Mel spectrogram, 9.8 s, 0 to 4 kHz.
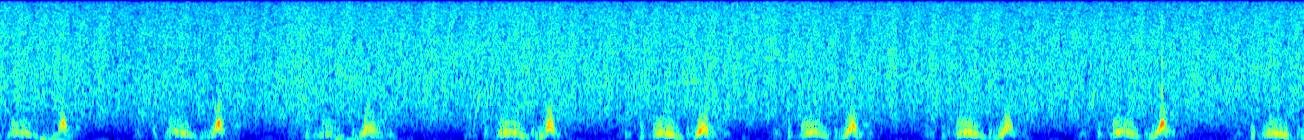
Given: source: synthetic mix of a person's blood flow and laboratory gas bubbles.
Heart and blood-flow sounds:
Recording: Doppler ultrasound of blood flow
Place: precordium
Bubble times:
no bubbles
From the record:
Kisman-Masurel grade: 000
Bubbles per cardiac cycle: 0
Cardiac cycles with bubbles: 0%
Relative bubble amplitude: no bubbles discernible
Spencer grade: 0 (complete lack of bubble signals)

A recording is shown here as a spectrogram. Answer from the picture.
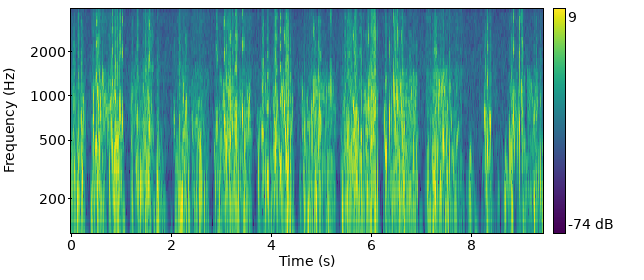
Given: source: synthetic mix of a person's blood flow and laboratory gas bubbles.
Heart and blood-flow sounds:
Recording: Doppler ultrasound of blood flow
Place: precordium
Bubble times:
0.00-0.32 s: bubbles
0.38-1.08 s: bubbles
1.17-1.92 s: bubbles
2.04-2.77 s: bubbles
2.85-3.65 s: bubbles
3.71-4.47 s: bubbles
4.57-5.33 s: bubbles
5.37-6.17 s: bubbles
6.24-6.96 s: bubbles
7.09-7.84 s: bubbles
8.23-8.43 s: bubbles
8.74-9.45 s: bubbles
From the record:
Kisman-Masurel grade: 444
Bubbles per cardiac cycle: continuous sound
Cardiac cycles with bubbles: 100%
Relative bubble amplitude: maximal (0.775 to 0.999)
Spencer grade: 4 (maximum detectable bubble signal sounding continuously throughout systole and diastole of every cardiac period, and overriding the amplitude of the normal cardiac signals)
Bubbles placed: anywhere in the cardiac cycle

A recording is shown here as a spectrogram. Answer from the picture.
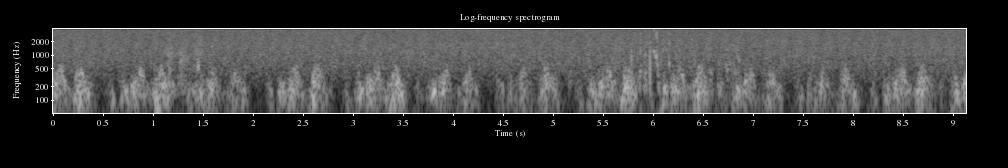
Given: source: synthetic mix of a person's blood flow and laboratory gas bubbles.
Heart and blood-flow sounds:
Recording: Doppler ultrasound of blood flow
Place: precordium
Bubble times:
0.00-0.10 s: bubbles
1.12-1.55 s: bubbles
4.87-5.11 s: bubbles
5.14-5.20 s: bubbles
5.34-5.40 s: bubbles
5.84-6.21 s: bubbles
6.54-6.91 s: bubbles
From the record:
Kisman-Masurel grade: 221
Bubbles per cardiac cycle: several, 3 to 8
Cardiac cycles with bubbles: 10 to 50%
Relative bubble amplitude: barely perceptible (0.100 to 0.250)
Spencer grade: 2 (many but less than half of the cardiac periods contain bubble signals, singularly or in groups)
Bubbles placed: anywhere in the cardiac cycle

